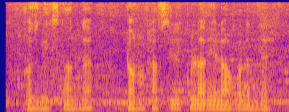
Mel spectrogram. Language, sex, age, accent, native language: Uzbek, male, 18-24, Buxoro, Uzbek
